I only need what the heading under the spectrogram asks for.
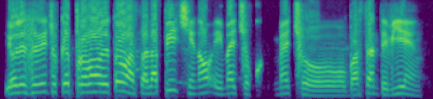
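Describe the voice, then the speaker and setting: Speaking quickly in a high voice, this young Peruvian teacher narrates a story to his students with lively chatter. He keeps turning to them with rhetorical questions.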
